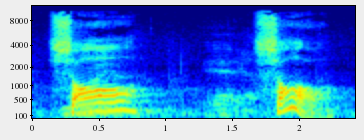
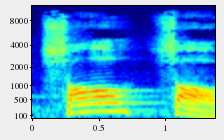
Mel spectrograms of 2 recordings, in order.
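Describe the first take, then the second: First: Soft, sympathetic calling of the name; merciful call. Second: Said in the usual way. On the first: Shown as a demonstration. God calling Saul by name, softly and mercifully. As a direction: call his name gently, with mercy. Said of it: "There's mercy in that". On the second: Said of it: "there's sympathy in that".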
